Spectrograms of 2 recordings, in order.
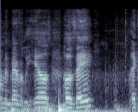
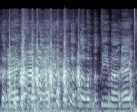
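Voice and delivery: high, loud, slow, laughing through words; can barely get it out laughing; cracking up; 7 semitones higher, 9 dB louder, slower than usual. Real, not acted. Joking about fan mail, laughing hard.

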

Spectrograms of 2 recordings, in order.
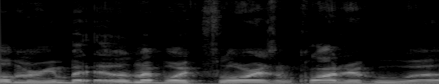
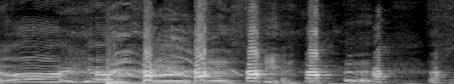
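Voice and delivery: laughing; 14 dB louder, much slower than usual. Retold or imitated. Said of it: "I was like".

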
